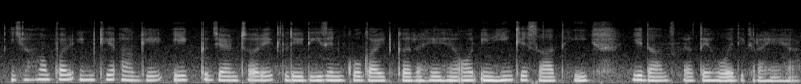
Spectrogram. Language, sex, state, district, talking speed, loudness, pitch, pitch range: Hindi, female, Maharashtra, Nagpur, 195 wpm, -14 LUFS, 190 Hz, 180-205 Hz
